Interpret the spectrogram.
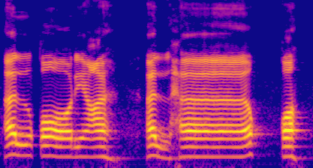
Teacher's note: যখনই গোলতাতে থামবেন, সুকুন করে থামবেন এবং হা শব্দ হবে, হায়ের আওয়াজ হবে। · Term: হা সাউন্ড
